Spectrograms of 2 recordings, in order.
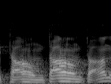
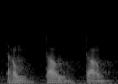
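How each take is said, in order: First: Sung, steady tam. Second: Rushed tam. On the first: Teacher sings the pianist's current steady version. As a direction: sing it steady and full. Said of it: "For now, you play". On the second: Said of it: "sounds a bit rushed". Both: Shown as a demonstration.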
